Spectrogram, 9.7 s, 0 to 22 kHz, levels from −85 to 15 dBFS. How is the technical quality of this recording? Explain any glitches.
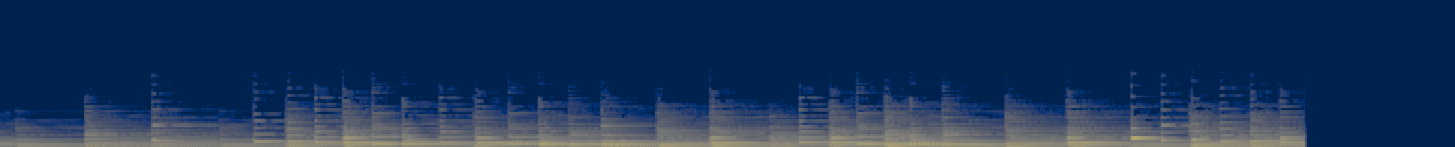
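The recording has one fault, a cut-off end. At 8.70 s the sound stops abruptly mid-event and falls straight to digital silence for the final second, with no natural decay. The last buffers were never written or played back, so the sound is truncated.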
